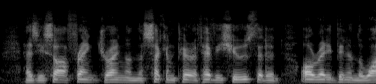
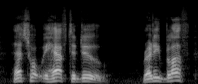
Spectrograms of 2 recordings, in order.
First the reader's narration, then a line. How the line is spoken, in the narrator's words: cried Frank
